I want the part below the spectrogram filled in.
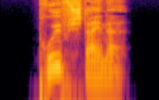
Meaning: nominative/accusative/genitive plural of Prüfstein
- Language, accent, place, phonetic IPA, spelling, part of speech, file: German, Germany, Berlin, [ˈpʁyːfˌʃtaɪ̯nə], Prüfsteine, noun, De-Prüfsteine.ogg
